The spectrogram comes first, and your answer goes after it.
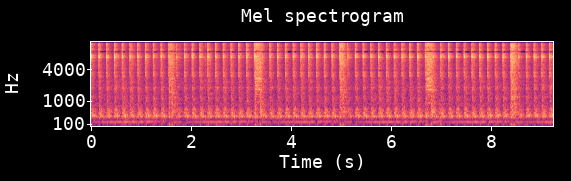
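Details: Common rail injector on a calibration test bench running over 500 shots, after turbo failure burnt oil and raised combustion temperature; rapid, even clicking about three per second over steady pump hum, no skipped shots; normal injector operation.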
